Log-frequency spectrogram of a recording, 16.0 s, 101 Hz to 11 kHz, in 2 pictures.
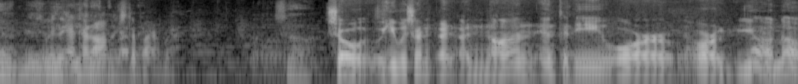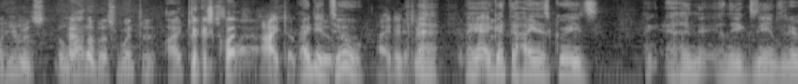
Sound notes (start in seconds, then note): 12.0 chuckles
